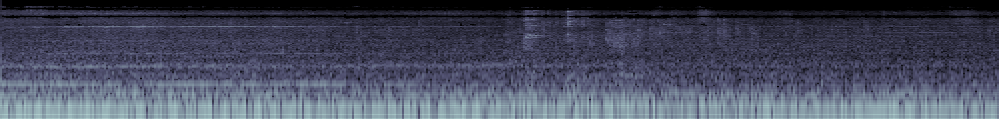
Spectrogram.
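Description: A BNSF diesel locomotive passing close by with a deep, steady engine drone and a faint high whine, giving way a few seconds in to coal hopper cars rumbling along the rails. A few sharp wheel clicks over the track come about halfway through.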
